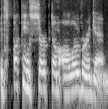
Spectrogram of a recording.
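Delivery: ordinary delivery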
